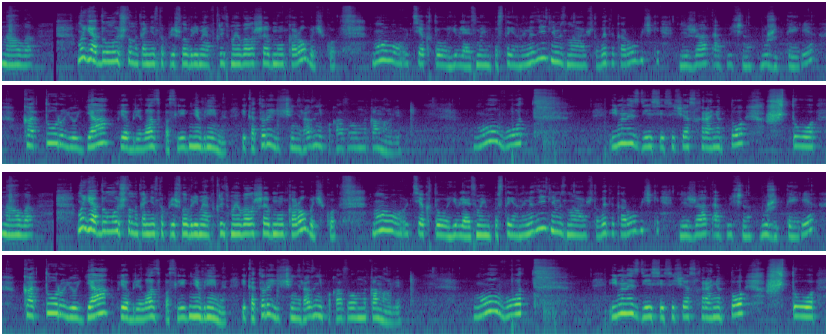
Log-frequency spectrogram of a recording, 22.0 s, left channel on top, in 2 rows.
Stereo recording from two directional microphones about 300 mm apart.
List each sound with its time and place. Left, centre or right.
0.0 s speech: centre
17.5 s speech: centre
19.9 s speech: left
20.5 s speech: centre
